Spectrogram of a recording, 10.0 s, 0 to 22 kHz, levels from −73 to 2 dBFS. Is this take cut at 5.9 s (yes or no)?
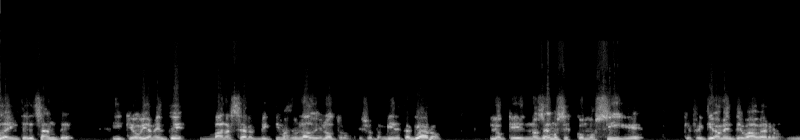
yes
